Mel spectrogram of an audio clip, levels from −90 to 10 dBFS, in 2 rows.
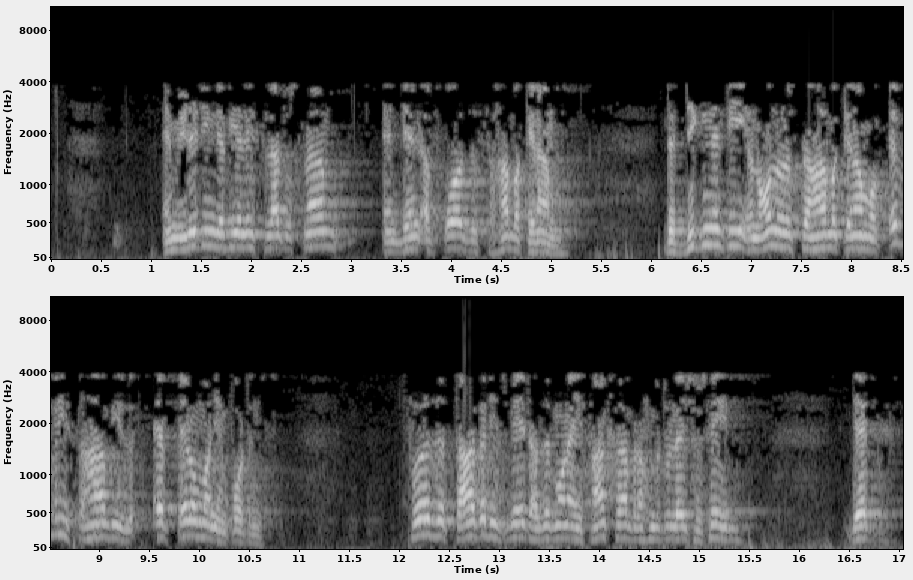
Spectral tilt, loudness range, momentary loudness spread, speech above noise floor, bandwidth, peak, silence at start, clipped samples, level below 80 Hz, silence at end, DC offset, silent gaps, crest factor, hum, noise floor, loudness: -8.5 dB/octave; 4 LU; 10 LU; 38 dB; 4.1 kHz; 0 dBFS; 1.15 s; under 0.1%; -54 dBFS; 0.1 s; under 0.1%; none; 18 dB; none; -54 dBFS; -16 LUFS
